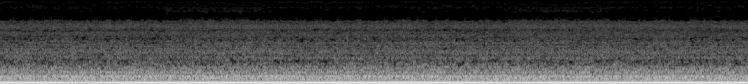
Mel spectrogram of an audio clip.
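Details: Natural-gas engine running again after a crank-no-start caused by a shut-off gas line: steady, even low drone with no misses, stumbles or knocks; smooth, settled normal running.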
